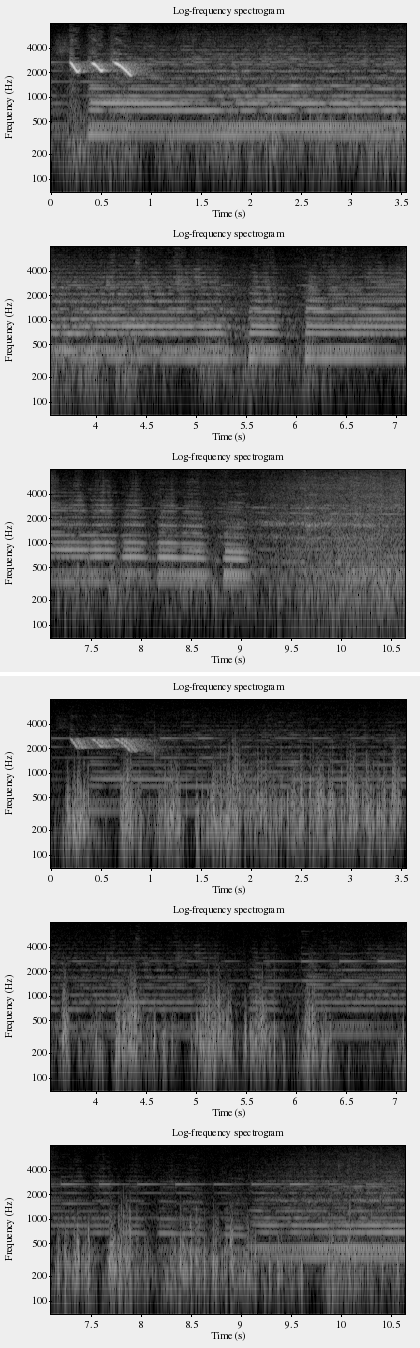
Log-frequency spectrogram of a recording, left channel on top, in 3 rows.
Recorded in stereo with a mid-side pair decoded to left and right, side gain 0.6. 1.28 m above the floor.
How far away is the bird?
About 0.6 m.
